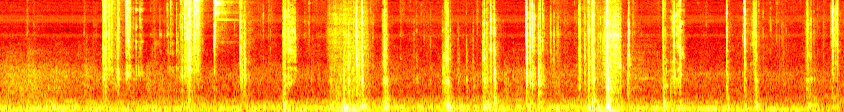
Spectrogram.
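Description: Metal parts of a rifle click and clack as they are fitted together.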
